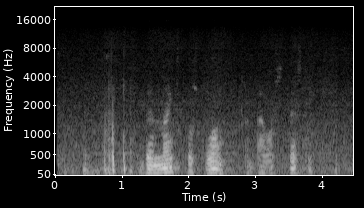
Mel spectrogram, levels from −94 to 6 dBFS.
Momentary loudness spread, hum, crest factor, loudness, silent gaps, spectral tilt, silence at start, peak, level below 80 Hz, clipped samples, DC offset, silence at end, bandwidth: 21 LU; none; 20 dB; -25 LUFS; none; -10.5 dB/octave; 0.05 s; -6 dBFS; -46 dBFS; under 0.1%; under 0.1%; 0.05 s; 5.2 kHz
